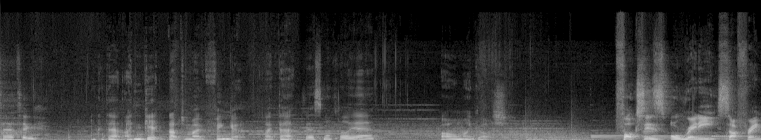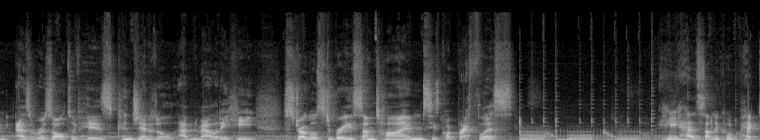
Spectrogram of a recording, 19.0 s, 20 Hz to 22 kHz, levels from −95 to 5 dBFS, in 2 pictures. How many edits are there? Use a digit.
0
